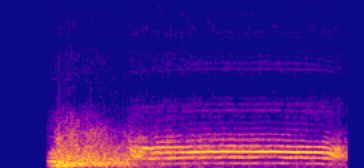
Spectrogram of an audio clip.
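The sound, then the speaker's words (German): The characteristic cartoon cat scream from Tom and Jerry: a loud, harsh noisy burst that turns into a long, sustained, strained high-pitched wail with rich harmonics, held steady for about three seconds before cutting off abruptly. “Ja, und da hättet ihr doch, das ist doch der charakteristische Schrei aus Tom und Jerry.”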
